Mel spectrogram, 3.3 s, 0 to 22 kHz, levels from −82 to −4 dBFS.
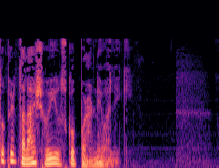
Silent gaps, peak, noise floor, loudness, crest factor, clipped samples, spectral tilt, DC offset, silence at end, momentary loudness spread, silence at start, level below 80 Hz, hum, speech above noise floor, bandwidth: none; -2 dBFS; -57 dBFS; -18 LUFS; 18 dB; under 0.1%; -6.5 dB/octave; under 0.1%; 1.5 s; 13 LU; 0 s; -36 dBFS; none; 39 dB; 8.8 kHz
